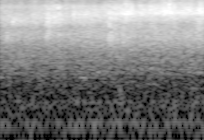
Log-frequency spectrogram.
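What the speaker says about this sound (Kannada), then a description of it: "ಜೋರೈತೆ ಮಳೆ, ಸಿಕ್ಕಾಪಟ್ಟಿ ಜೋರೈತೆ" Heavy downpour outside, a constant close wash of raindrops drumming on surfaces, unbroken and fairly loud for the whole moment with no talking.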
